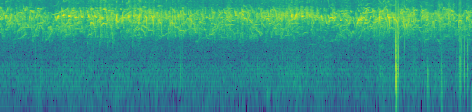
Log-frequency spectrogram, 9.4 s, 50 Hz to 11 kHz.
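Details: Goldfinches, 2014: long, unbroken twittering song of fast, high chattering and tinkling notes, interrupted near the end by a sharp click.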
